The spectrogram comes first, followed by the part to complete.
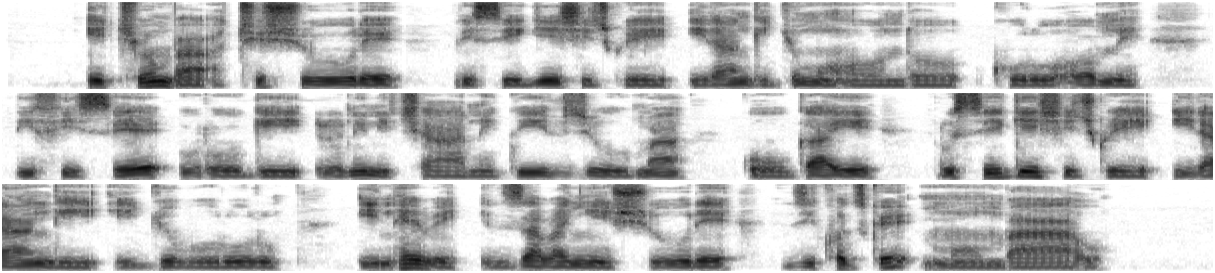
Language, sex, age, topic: Rundi, male, 25-35, education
